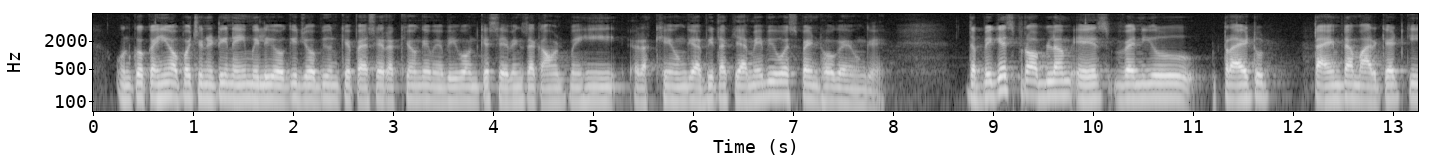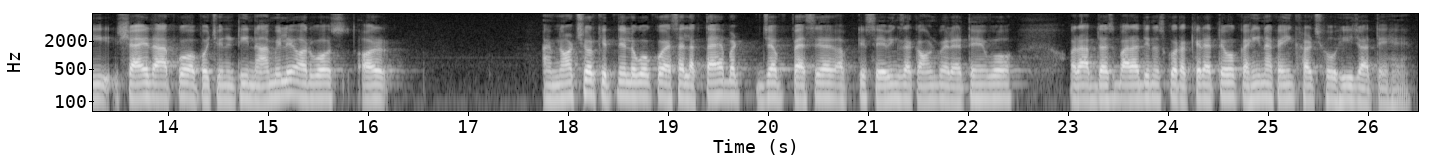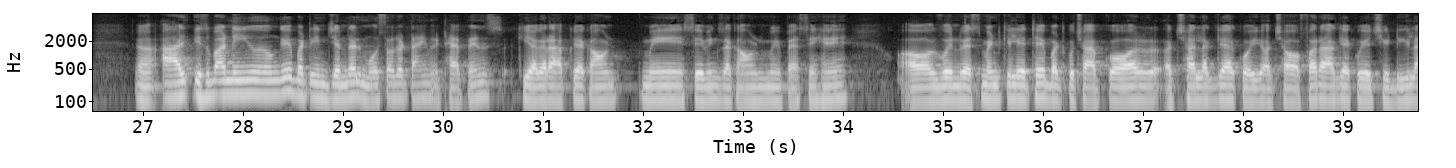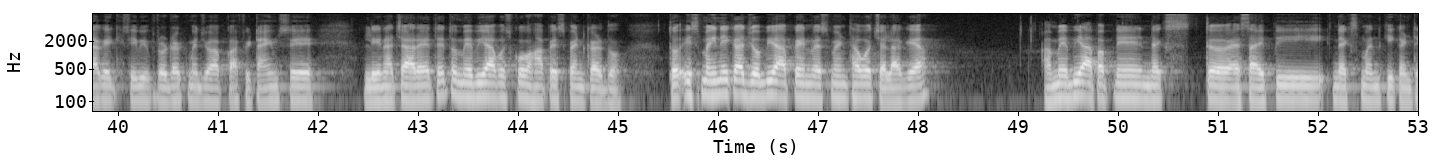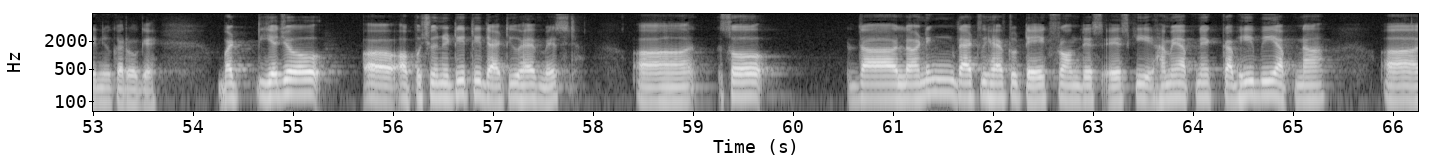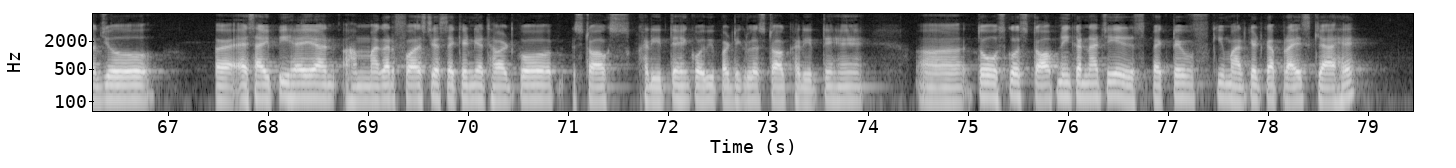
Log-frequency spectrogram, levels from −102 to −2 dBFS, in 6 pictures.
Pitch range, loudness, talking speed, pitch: 105-125 Hz, -20 LUFS, 185 wpm, 115 Hz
